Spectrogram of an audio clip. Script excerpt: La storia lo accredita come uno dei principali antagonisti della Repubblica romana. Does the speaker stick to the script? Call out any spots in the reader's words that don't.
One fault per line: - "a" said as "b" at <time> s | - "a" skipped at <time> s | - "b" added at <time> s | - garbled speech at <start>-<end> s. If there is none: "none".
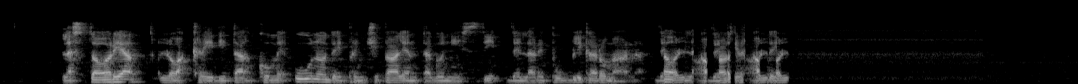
- garbled speech at 6.5-7.9 s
